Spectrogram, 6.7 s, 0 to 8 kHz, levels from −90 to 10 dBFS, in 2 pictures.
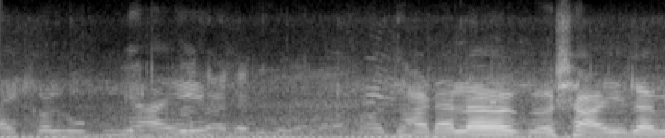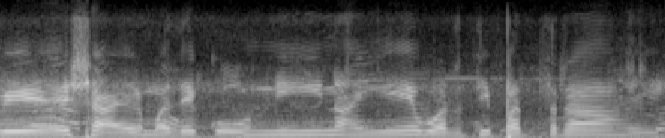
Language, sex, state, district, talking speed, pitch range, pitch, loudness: Marathi, female, Maharashtra, Mumbai Suburban, 135 wpm, 195-225 Hz, 220 Hz, -16 LUFS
